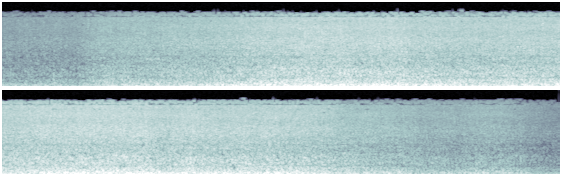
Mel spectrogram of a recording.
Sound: rushing water

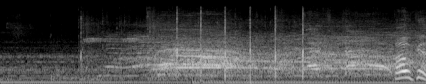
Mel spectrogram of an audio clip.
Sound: cheers

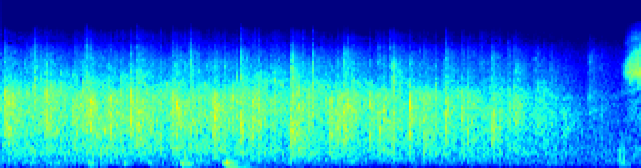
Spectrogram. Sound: applause

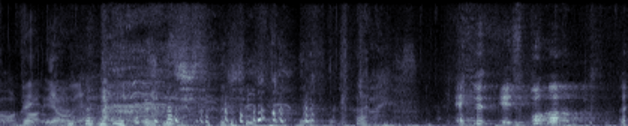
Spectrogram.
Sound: Sidemen laughing

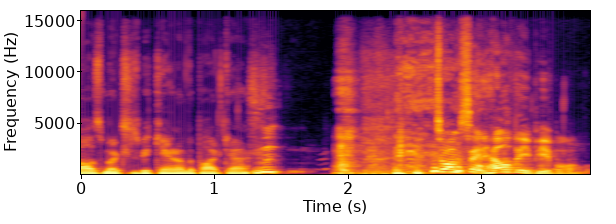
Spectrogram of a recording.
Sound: laughs

